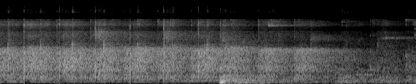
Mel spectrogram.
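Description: Table tennis ball served and played in a rally: sharp clicks of the ball on the bats and the table, with a low thud about two seconds in. Underneath is a dense murmur of hall noise that dies down about three seconds in.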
